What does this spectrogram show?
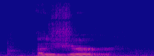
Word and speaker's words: azure: was going live ager this is actually pronounced azure i thought it was an emphasis on the second level am i wrong azure drake i feel like azure is also fine i care oh so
